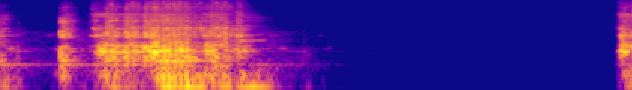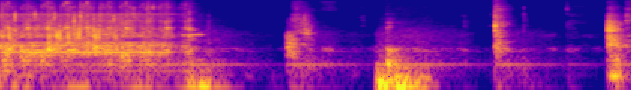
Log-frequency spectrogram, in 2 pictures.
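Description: A sewing machine stitches fabric loops around a deep round blouse neckline in two loud whirring runs, each about two seconds long, separated by a silent pause and followed by short bursts.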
